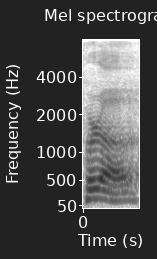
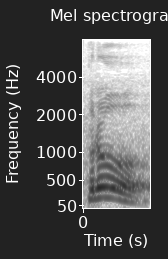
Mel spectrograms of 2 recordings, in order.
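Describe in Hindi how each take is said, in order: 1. इस सिलेबल में छोटा, कमज़ोर श्वा स्वर है। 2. इस सिलेबल में पूरा, गोल 'o' स्वर है। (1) "प्र आधा अ का साउंड है" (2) "इसको हम लोग अक्सर ऐसे पढ़ते हैं प्रो"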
